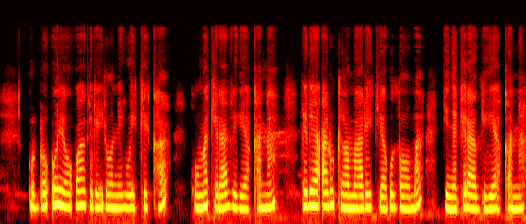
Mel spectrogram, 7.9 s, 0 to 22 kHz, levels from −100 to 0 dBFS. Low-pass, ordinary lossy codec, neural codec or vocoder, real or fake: 14.4 kHz; AAC, 64 kbps; codec, 44.1 kHz, 2.6 kbps, SNAC; fake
